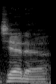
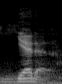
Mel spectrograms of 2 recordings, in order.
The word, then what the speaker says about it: Jetta: happened but supposedly Jessie's Jetta and it's not pronounced Jetta I always call it Jetta but someone kind of corrected me and said that it's pronounced Yetta like a why Yetta anyway um Jesse's Jetta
